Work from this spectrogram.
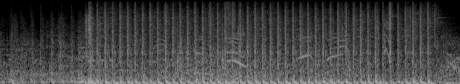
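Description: Sustained rapid automatic gunfire in the shooter game Battlefield 2042, a dense steady rattle of shots running almost the whole time, loud and close, with scattered other game sounds behind it.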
